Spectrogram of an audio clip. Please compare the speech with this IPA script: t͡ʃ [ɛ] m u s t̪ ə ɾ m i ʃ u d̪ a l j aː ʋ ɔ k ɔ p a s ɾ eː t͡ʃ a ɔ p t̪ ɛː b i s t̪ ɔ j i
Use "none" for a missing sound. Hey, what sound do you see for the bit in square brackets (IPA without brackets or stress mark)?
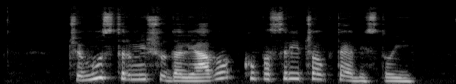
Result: ɛ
